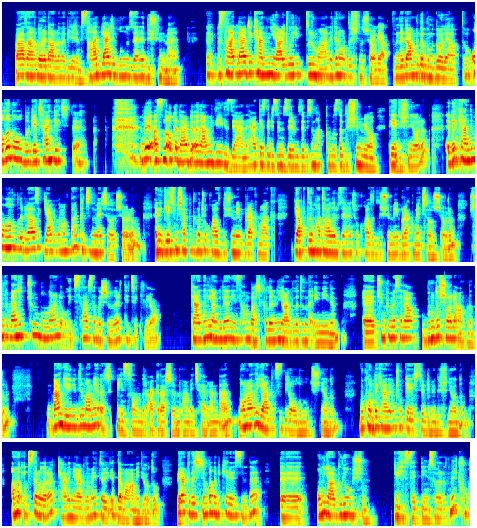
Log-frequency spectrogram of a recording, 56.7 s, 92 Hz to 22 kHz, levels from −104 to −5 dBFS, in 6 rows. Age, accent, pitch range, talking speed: 30-49, native, 160-210 Hz, 135 wpm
